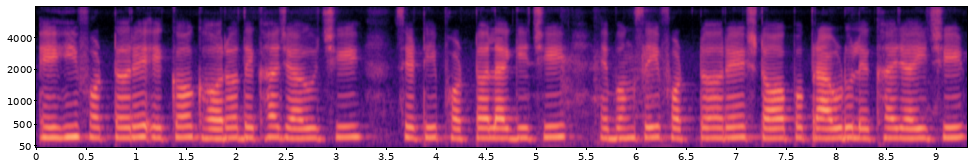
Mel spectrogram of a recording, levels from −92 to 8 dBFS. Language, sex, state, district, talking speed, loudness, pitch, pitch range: Odia, female, Odisha, Nuapada, 105 wpm, -18 LUFS, 215 Hz, 210-225 Hz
